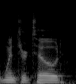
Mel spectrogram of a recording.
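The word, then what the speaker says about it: Wintertodt: And yes, I pronounce it Winter Toad.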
